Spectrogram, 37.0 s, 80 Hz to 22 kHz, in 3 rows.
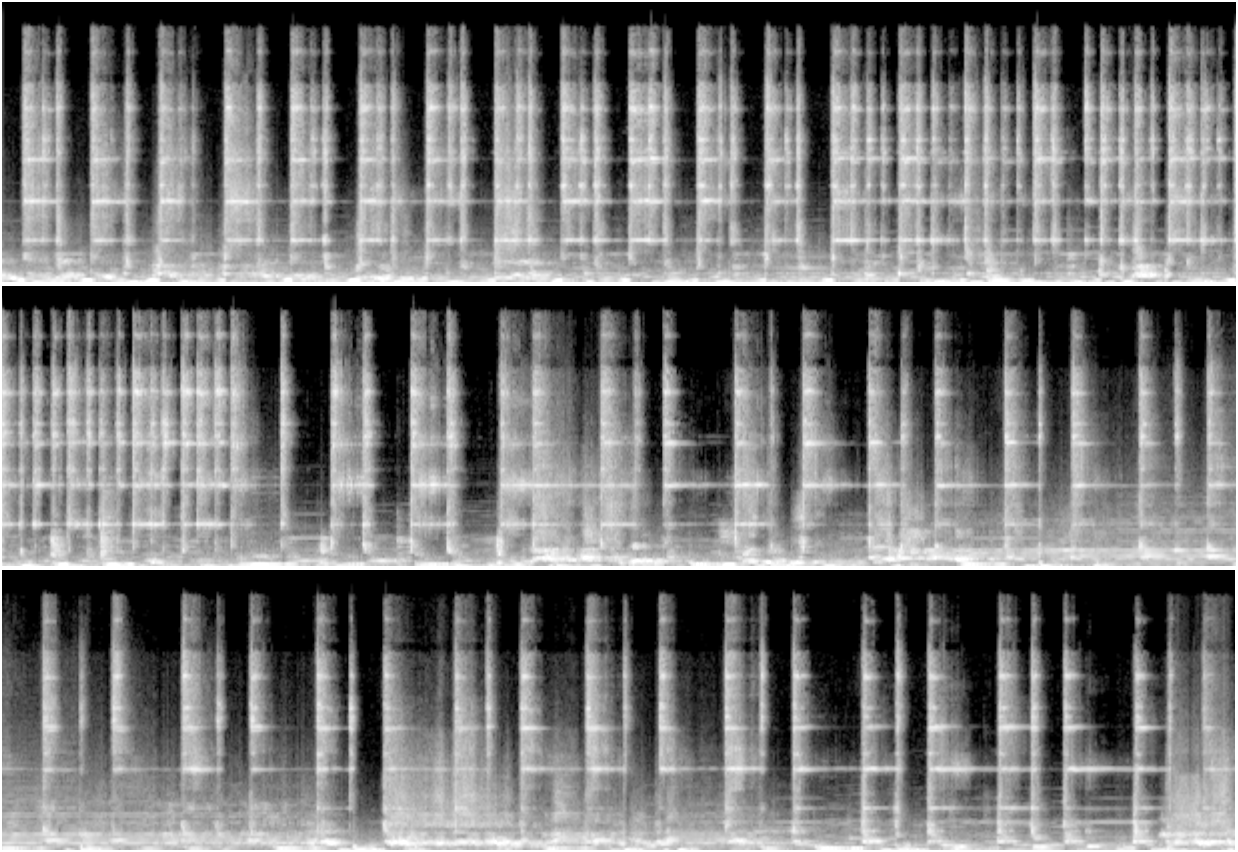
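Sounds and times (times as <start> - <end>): person singing: 0.0 - 6.1, 17.5 - 33.6, 36.2 - 37.0
jingling hand percussion: 0.0 - 37.0
sustained organ-like notes: 6.9 - 37.0.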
